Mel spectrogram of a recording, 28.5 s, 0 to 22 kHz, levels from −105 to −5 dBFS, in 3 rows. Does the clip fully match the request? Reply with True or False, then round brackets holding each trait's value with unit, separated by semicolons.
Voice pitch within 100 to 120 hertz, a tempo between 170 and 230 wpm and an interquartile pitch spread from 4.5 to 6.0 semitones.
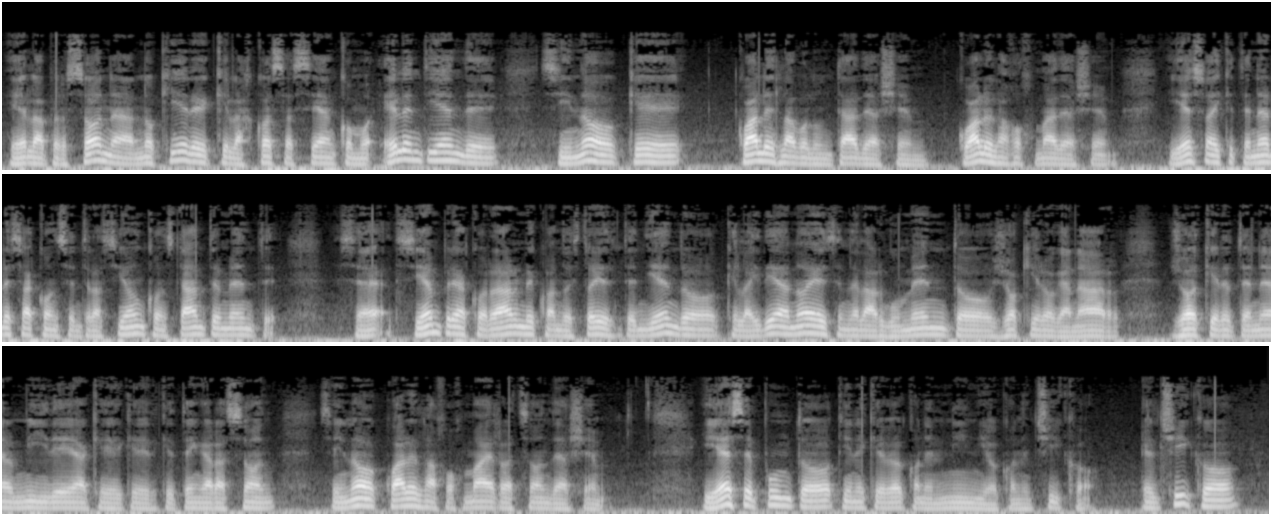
False (105 Hz; 175 wpm; 3.8 semitones)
